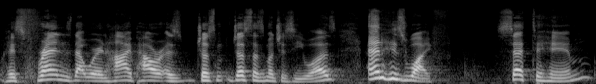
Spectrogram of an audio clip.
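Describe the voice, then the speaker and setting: A rabbi teaching a live Torah class. He reads Hebrew verses, translates them phrase by phrase, and asks the class rhetorical questions in a loose, conversational way. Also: high voice. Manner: conversational, with restarts and fillers.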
